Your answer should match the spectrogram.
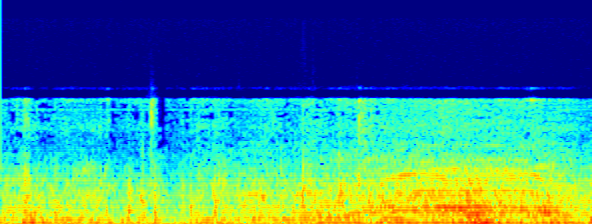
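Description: Armored cash-in-transit vehicle driven hard, heard from inside the cab: steady engine and road rumble, a few sharp knocks in the first second or so, and from about three seconds in an engine whine that climbs and holds as it revs.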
